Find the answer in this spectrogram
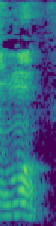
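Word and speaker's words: mho: ওহম, ও এইচ এম, এর নাম হচ্ছে MH, মো, MH, উল্টো হয়ে যায়, সবটাই উল্টো।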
